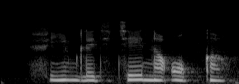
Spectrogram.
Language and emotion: Russian, neutral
